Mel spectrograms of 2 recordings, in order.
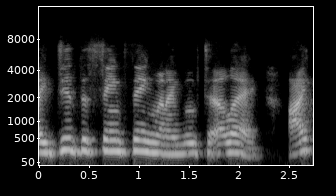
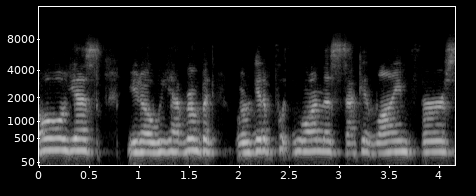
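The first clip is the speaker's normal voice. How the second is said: put-on French accent. Speaker retells a phone call with a man, imitating his French accent. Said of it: "in his French accent".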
